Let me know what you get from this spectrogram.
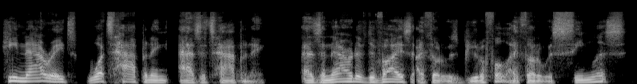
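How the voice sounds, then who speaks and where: A man's voice: low-pitched, big pitch swings, a little fast, darkish tone, slightly rough, no room sound, studio quality. A man co-hosting a podcast, giving a casual but articulate review with emphatic, explanatory phrasing. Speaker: podcast co-host.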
